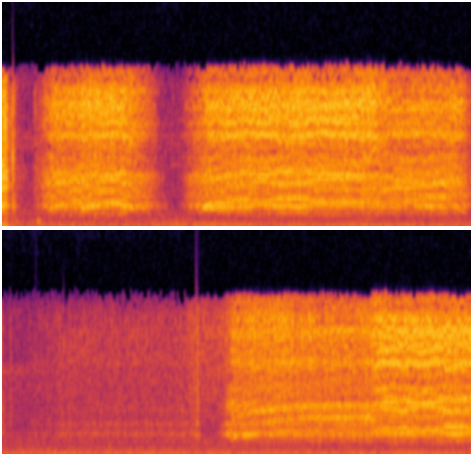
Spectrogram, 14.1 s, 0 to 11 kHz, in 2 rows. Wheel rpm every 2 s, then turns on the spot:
100, 90, 160, 70, 20, 110, 160.
6-10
